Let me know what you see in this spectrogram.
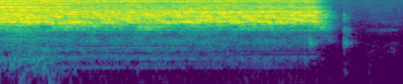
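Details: NasoNeb sinus nasal nebulizer, medicine cup in the nostril while the patient is bent over: steady high-pitched hissing hum of the compressor running, then switching off, producing fine medication mist; nebulizer compressor running.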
